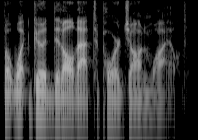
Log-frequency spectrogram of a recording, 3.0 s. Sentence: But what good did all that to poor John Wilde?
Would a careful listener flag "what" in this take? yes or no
no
